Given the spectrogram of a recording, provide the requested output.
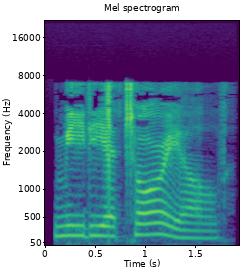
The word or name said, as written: mediatorial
